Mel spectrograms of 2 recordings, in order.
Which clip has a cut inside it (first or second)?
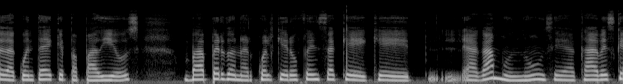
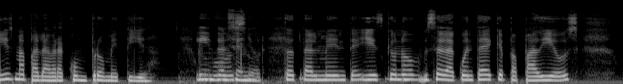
second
